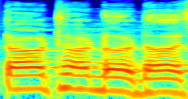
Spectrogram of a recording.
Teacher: તાળવાથી થોડી આગળ મૂર્ધન્ય તરીકે ઓળખાય છે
